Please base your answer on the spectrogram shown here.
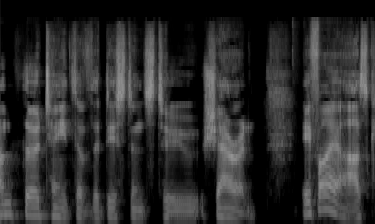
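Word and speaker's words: Charon: talking about Pluto and Sharon I think that's how it's pronounced or k c h a r o n we'll call her Sharon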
